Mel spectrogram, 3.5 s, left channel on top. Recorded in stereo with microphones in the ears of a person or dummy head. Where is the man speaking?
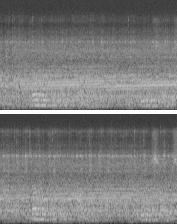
45° right (ahead or behind), 3.5 m.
